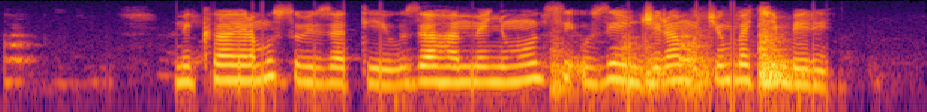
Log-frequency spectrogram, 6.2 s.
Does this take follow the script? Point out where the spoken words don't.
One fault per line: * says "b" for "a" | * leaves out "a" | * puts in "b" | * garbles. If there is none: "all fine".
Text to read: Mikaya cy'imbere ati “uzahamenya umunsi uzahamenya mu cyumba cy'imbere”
* says "aramusubiza" for "cy'imbere"
* says "uzinjira" for "uzahamenya"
